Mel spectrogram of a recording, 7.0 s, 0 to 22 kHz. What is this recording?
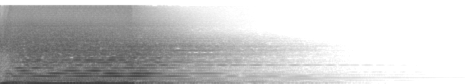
braaaam8 push tg resonance
A collection of "BRAAAMs" I made the other day. No samples at all were used, it's all NI Kontakt stock Brass / NI Massive / Sonivox Orchestral Companion Strings stacked and run through various plugins. Most of the BRAAAMs are simply C notes (plus octaves).
battle, braaam, brass, cinematic, dramatic, epic, fanfare, film, heroic, hit, hollywood, movie, mysterious, orchestral, rap, scifi, soundtrack, strings, suspense, tension, trailer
